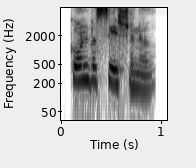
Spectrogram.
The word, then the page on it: conversational: Indian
